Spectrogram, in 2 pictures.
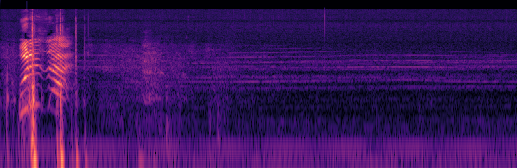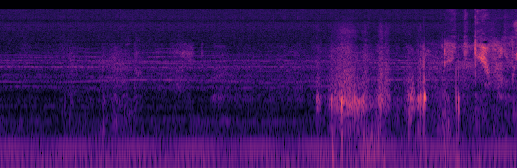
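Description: A short, loud, wavering vocal cry in the first second, like a frightened shout. Then a steady low hum with faint steady high tones, and a few more vocal sounds about a second before the end.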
